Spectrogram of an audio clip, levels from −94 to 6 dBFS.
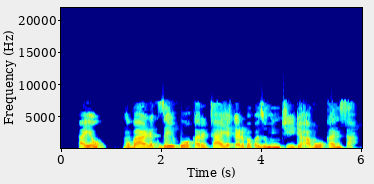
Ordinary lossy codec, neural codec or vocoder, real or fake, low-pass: AAC, 32 kbps; none; real; 7.2 kHz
